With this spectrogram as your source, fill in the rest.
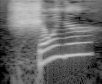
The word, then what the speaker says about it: Schillinger: Vern Schillinger?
